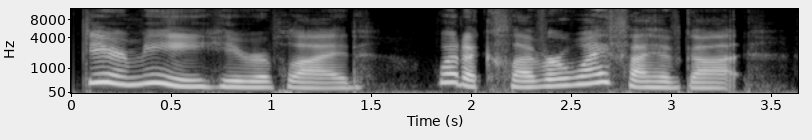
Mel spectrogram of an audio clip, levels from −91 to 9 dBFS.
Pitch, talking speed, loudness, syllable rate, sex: 235 Hz, 180 wpm, -17 LUFS, 4.4 syllables/s, female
